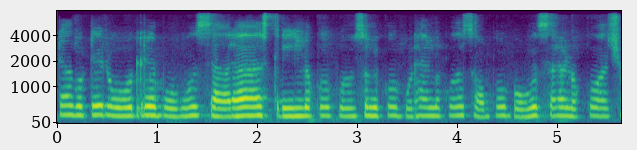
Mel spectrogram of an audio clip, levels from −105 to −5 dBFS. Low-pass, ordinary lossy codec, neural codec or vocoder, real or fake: 7.2 kHz; none; codec, 32 kHz, 1.9 kbps, SNAC; fake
